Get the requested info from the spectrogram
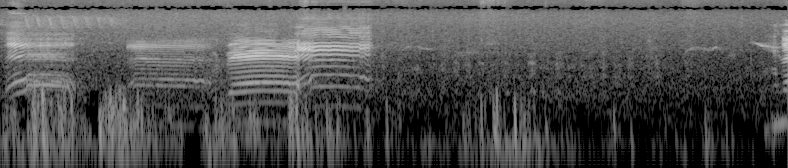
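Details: Zwartbles sheep flock in County Kilkenny, Ireland, on a regenerative farm, calling as they expect to be moved to fresh pasture; a burst of four overlapping wavering bleats in the first four seconds, then quieter shuffling and another bleat starting.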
